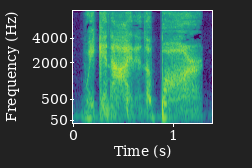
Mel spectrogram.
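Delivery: unvoiced, soft whisper; hushed, secretive suggestion. A narrator's reading. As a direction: whisper it so nobody hears. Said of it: "whispered Duffy".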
